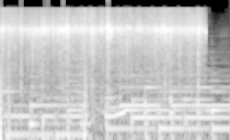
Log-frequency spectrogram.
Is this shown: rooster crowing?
no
